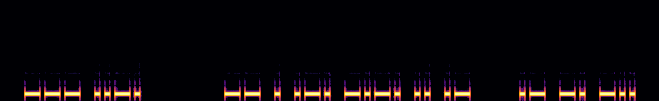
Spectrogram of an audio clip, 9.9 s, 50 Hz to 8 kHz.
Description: Morse code, heard as a keyed tone, about 16 wpm, 650 Hz. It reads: OF MERCIA AND
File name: 03-Chapter-03 16 WPM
